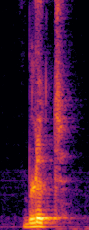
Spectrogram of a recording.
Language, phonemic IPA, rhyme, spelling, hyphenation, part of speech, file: Dutch, /blʏt/, -ʏt, blut, blut, adjective, Nl-blut.ogg
- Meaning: without money, broke, bankrupt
